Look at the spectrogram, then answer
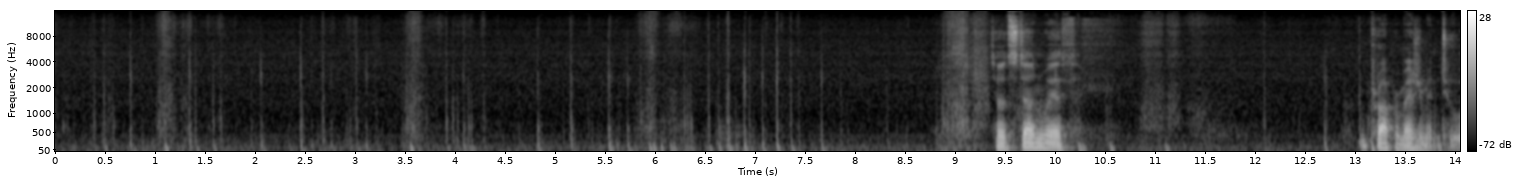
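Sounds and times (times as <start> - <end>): pen tapping on a tablet: 0.4 - 8.4.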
